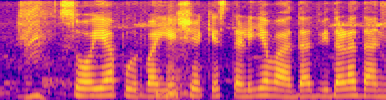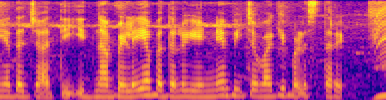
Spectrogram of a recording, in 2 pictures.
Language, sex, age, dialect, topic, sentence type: Kannada, female, 18-24, Mysore Kannada, agriculture, statement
